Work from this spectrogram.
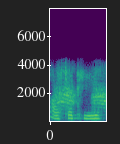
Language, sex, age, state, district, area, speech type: Kashmiri, female, 18-30, Jammu and Kashmir, Anantnag, rural, conversation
